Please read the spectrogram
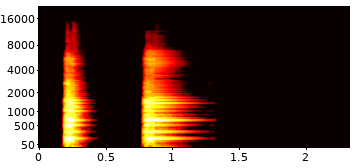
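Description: Two brief fragments of a man's voice, hesitation sounds like "eh", each cut off abruptly, with dead silence between and after them.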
